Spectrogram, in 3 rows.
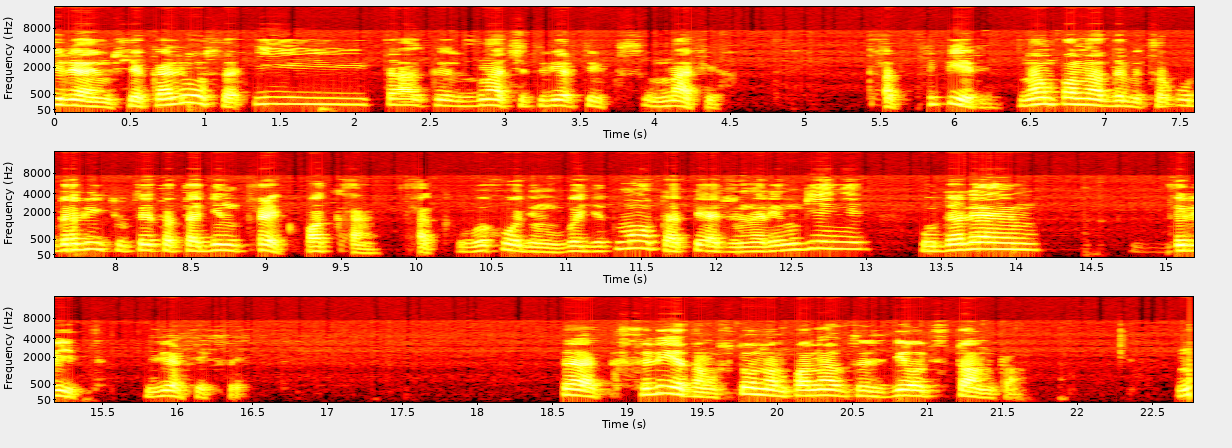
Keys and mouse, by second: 0.9 Delete, 4.6-5.2 drag, 5.9 middle click, 6.7 click, 7.9 KP_1, 9.3-11.3 drag, 12.4 click, 14.6 Delete, 16.9-17.6 drag, 20.7 middle click, 22.1-22.6 middle drag.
